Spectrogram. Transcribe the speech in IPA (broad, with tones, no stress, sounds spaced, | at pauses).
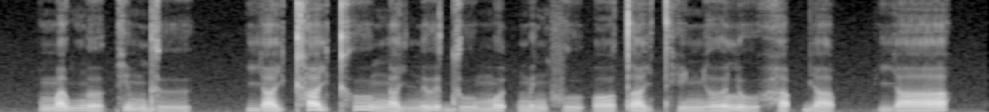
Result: m a˧ w ŋ ɤː˩˧ k i˧ m d ɯː˩˧ | j a˧˥ j kʰ a˥˨ j kʰ uː˥˨ ŋ a˩ j n ɯː˥˨ d uː˩˧ m oː˥˨ t̚ m e˧˩ ŋ f uː˩ ʔ ɔː˧˥ t̪ a˧˥ j t̪ʰ i˧ ɲ ɤː˧˥ l uː˩˧ h a˧˥ p̚ j a˧˩ p̚ | j aː˧˥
